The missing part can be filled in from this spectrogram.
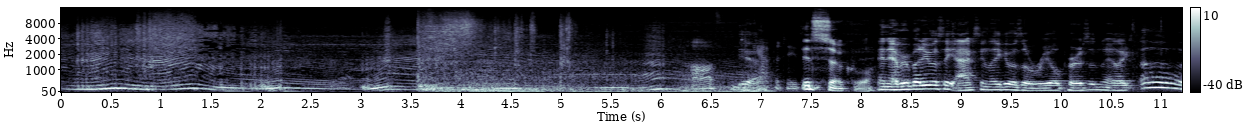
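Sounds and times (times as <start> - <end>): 
motorcycle engine revving: 0.0 - 7.2
speech: 6.5 - 11.2.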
